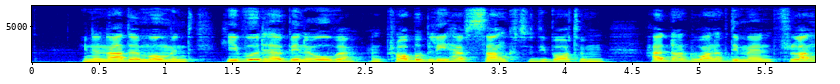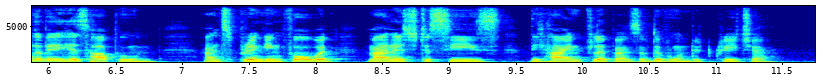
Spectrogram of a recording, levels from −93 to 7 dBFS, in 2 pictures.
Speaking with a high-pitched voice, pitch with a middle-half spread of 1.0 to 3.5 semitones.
No: low, 130 Hz; average, 3.1 semitones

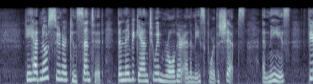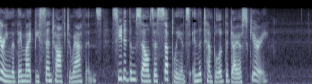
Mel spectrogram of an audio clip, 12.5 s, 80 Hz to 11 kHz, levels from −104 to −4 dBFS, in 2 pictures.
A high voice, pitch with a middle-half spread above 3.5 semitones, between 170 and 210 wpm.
Yes: high, 215 Hz; average, 4.5 semitones; average, 175 wpm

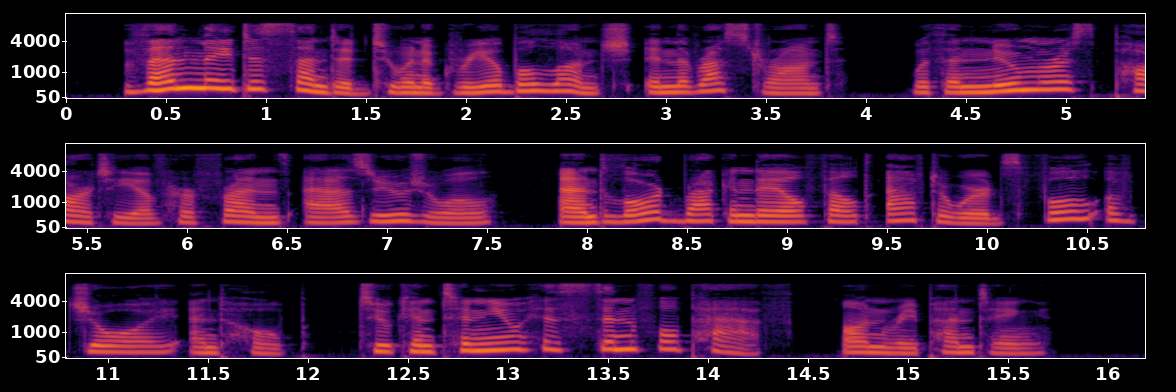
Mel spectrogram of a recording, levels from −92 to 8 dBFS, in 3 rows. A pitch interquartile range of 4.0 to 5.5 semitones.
Yes: average, 5.0 semitones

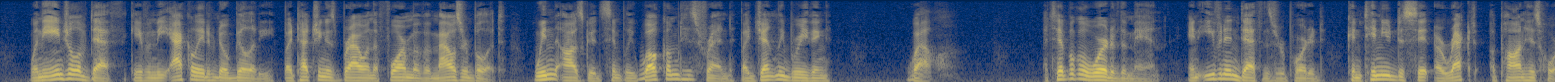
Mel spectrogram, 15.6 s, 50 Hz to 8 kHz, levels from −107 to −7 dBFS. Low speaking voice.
Yes: low, 110 Hz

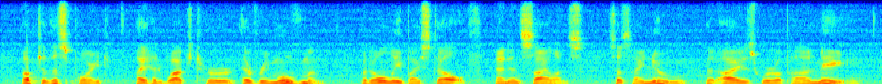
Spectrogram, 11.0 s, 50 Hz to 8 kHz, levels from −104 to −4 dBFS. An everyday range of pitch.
Yes: average, 3.4 semitones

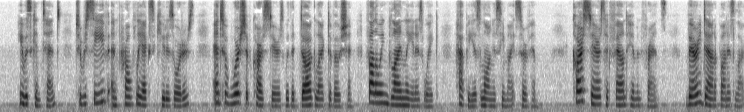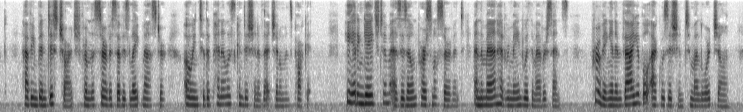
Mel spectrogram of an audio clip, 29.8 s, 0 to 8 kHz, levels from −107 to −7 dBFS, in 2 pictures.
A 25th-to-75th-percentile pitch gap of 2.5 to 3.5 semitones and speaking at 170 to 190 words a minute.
Yes: average, 2.9 semitones; average, 175 wpm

